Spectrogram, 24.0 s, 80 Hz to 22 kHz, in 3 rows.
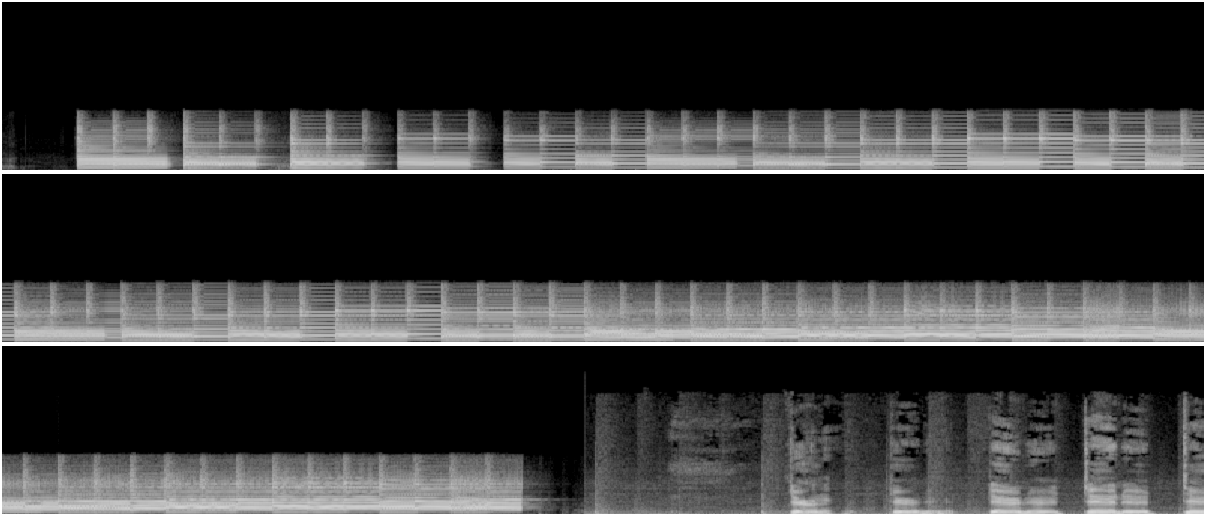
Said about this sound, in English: The Motorola V810 from 2003. Why? Because it has one of the best ringtones I've ever heard in my life. It's called Energized.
